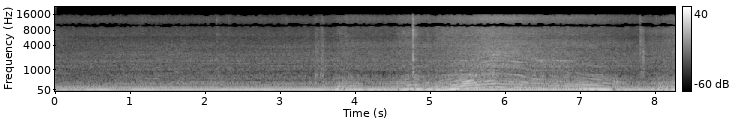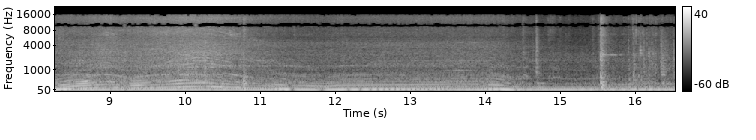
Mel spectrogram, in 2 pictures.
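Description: Off-road 4x4's engine revving up and falling back three times in a row over a steady low rumble, with a few short knocks near the end.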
